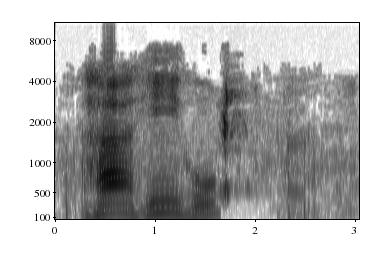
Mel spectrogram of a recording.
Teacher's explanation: C'est tout léger, il n'y a pas de frottement.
